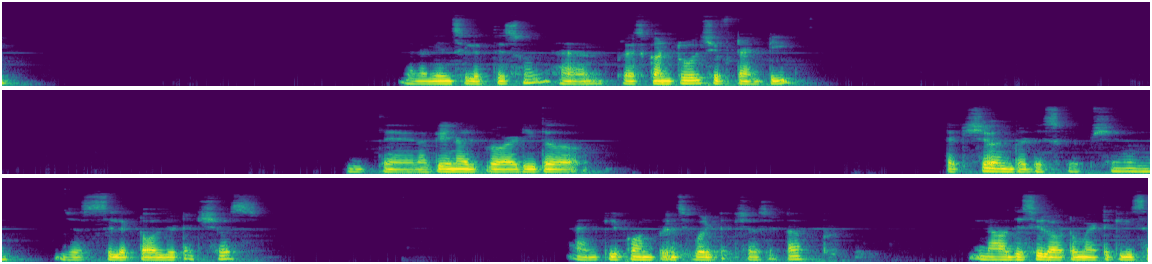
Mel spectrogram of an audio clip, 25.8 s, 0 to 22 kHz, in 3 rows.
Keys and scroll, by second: 4.0 ctrl+shift+t.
